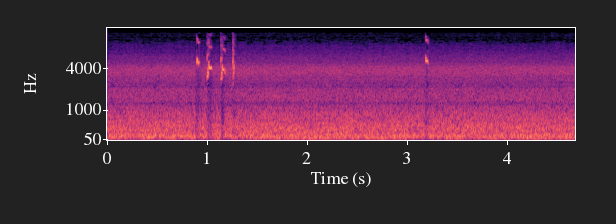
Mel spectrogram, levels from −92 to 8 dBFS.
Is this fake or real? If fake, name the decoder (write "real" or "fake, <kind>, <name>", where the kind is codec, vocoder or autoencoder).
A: real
